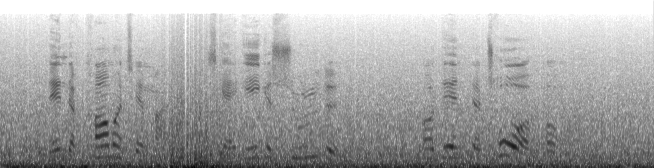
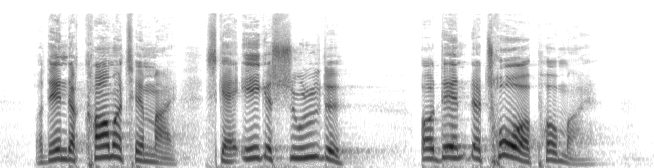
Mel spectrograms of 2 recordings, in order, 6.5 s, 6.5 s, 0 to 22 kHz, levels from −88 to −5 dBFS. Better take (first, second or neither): second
